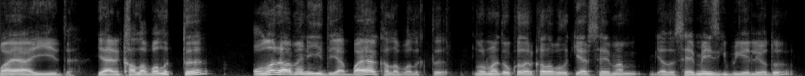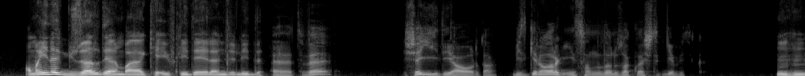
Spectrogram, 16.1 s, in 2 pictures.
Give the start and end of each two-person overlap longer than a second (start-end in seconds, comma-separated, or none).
none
